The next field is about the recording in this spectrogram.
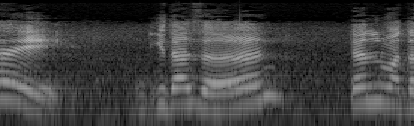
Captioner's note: speaking in foreign language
